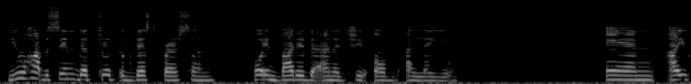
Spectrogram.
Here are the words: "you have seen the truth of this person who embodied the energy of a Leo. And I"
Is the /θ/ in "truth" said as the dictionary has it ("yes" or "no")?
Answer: no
